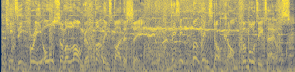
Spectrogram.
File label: voiceover; BUTLINS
